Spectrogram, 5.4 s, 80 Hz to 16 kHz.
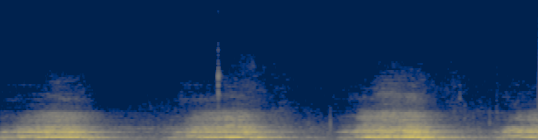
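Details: Lila, a nine-month-old female polar bear cub at Maruyama Zoo in Sapporo, Hokkaido, cries loudly before lunchtime on a stormy typhoon morning, 2 October 2015; three long, moaning, harmonic wails, one roughly every two seconds.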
